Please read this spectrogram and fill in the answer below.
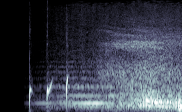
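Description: Intro sound effects for an animated logo: three short pops, each rising in pitch, about a quarter second apart, then a rising swell of music building up.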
